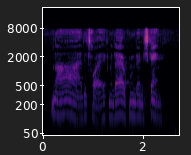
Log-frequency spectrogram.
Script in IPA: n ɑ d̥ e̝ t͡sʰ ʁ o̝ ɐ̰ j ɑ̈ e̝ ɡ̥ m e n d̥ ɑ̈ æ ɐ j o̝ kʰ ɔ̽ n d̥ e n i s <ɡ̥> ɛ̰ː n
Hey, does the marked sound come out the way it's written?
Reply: yes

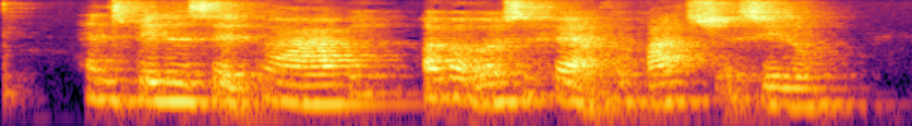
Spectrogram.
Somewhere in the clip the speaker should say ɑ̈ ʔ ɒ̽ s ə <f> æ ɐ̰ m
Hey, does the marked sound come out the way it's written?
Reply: yes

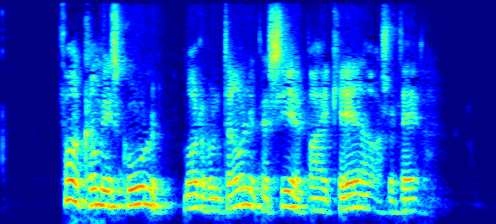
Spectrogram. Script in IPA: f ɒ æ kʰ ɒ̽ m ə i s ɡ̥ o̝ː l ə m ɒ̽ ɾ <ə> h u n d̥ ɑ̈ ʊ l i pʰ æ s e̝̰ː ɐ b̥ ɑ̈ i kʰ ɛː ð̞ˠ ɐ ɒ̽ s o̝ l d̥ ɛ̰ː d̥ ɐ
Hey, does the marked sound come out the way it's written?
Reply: yes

